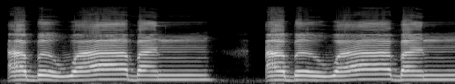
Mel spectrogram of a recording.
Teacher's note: با ساکن ہے، جب با ساکن ہوتا ہے تو وہاں ہم کلکلا کرتے ہیں۔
